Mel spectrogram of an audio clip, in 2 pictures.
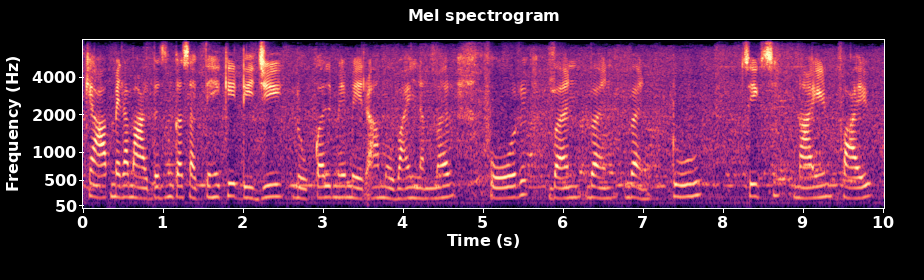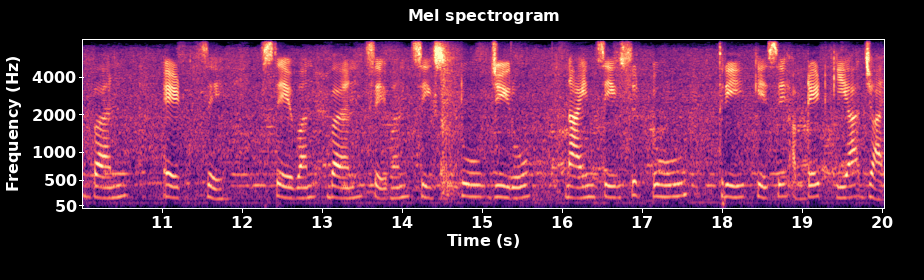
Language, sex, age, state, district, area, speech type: Hindi, female, 18-30, Madhya Pradesh, Harda, rural, read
